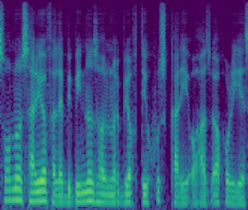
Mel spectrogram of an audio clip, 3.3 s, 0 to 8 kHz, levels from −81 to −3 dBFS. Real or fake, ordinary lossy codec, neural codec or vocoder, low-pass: fake; none; codec, 16 kHz, 0.3 kbps, FocalCodec; none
